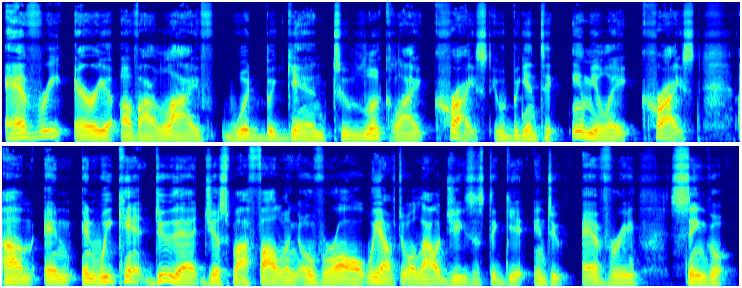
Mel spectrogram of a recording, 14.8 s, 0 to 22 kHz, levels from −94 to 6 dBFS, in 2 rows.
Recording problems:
none

